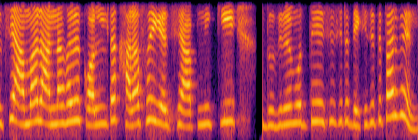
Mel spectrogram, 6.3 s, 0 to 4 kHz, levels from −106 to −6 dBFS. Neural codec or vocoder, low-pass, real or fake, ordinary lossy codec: none; 3.6 kHz; real; none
